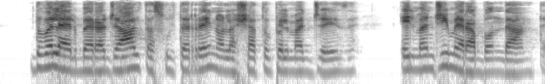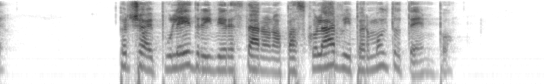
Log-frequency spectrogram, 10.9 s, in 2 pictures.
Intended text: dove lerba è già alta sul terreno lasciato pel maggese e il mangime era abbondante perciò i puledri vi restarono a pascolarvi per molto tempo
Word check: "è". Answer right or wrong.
wrong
